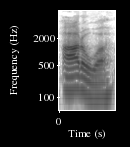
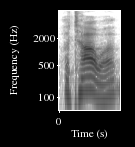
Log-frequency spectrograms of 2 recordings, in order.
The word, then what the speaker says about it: Ottawa: the truckers up in ottawa otawa based on the ojibwe pronunciation great amer great native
